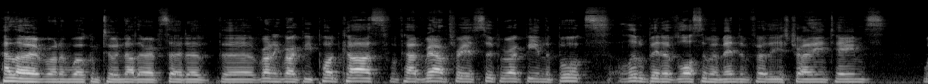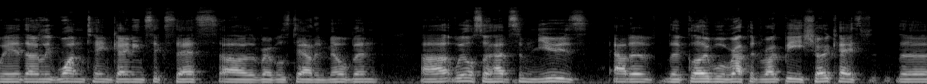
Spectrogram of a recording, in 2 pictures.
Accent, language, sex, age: Australian, English, male, 20-39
